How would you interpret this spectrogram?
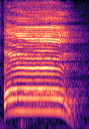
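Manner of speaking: very high, loud, drawn-out oh; long high yell of astonishment; shocked shout. Real, not acted. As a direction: cry out in shock at the footage. Reacts to footage he replays.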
